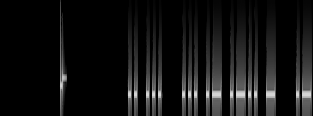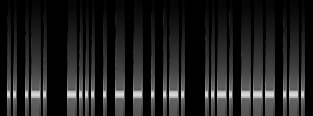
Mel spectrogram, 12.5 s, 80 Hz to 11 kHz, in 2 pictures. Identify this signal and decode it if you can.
Morse code, heard as a keyed tone, about 20 wpm, 700 Hz. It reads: IS SALT AIR BETTER FOR
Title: Sentences from Top 1000 Words - Review Part 5 - 20wpm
